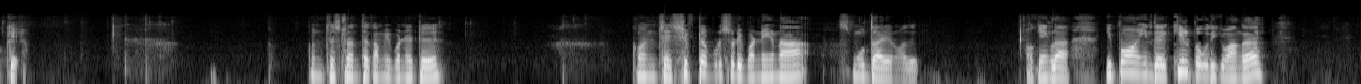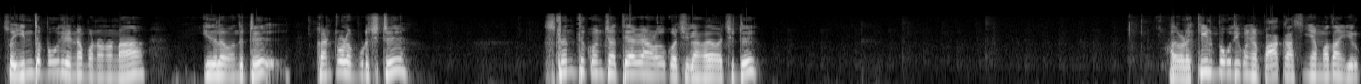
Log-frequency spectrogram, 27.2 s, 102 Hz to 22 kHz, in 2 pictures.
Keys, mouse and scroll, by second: 0.5 scroll up 4, 0.7-2.4 middle drag, 2.4-7.5 drag, 7.5 scroll down 2, 7.8-9.5 middle drag, 9.5-9.9 scroll down 4, 9.9-11.0 middle drag, 11.0 scroll up 4, 11.2 middle click, 11.9 shift+middle click, 12.6 ctrl+KP_7, 13.4 scroll up 3, 13.6-15.8 shift+middle drag, 15.8-23.8 drag, 25.3 scroll down 4, 25.6-26.8 scroll up 2.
